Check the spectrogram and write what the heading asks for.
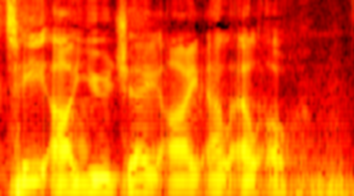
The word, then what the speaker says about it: Trujillo: So this is a thing that happened in Venezuela, in a town that I don't know how to pronounce. It's Trujillo.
